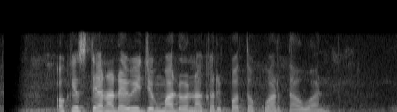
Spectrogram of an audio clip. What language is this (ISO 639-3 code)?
sun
